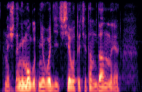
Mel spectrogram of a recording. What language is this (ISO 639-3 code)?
rus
